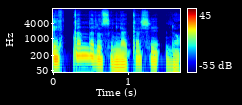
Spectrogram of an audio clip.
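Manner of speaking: mock gentle, soft, menacing mafioso-style motherly tone. Speaker retells what their mother said about scenes in the street: imitating mom's soft mafioso tone. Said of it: "era como cuasi mafioso de madre, que te lo dice con suavidad".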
